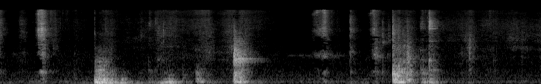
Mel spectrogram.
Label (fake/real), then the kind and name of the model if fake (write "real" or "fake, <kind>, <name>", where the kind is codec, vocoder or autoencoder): real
